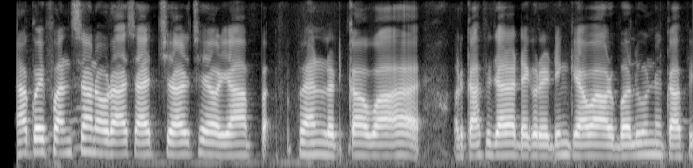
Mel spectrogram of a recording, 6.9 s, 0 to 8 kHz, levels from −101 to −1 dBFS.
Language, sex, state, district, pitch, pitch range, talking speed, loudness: Hindi, male, Bihar, Supaul, 160 Hz, 155-170 Hz, 215 wpm, -14 LUFS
